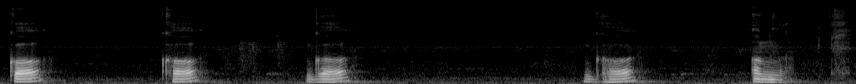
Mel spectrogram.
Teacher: इन चारों में जो ख और घ है यह महाप्राण है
